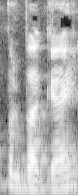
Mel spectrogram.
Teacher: terdapat diftong pada suku kata ketiga iaitu gai, AI yang berada pada suku kata yang sama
